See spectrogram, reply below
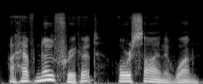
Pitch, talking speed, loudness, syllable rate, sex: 125 Hz, 265 wpm, -15 LUFS, 6.8 syllables/s, male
